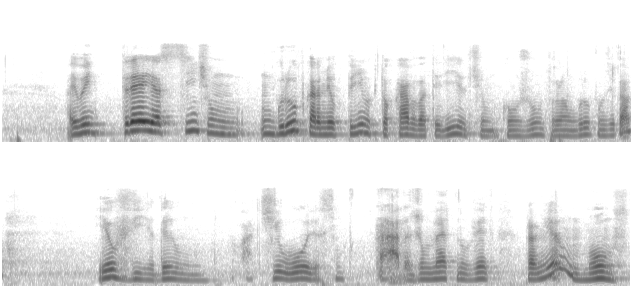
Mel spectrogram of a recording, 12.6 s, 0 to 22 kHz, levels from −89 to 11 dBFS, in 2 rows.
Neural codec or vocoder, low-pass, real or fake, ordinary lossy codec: none; 7.2 kHz; real; AAC, 32 kbps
